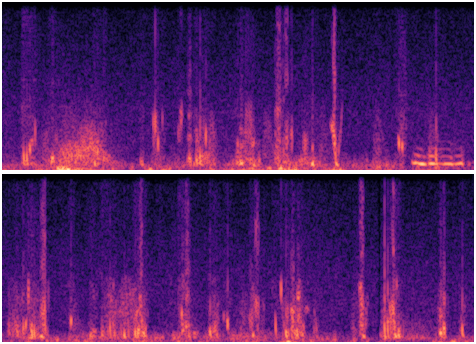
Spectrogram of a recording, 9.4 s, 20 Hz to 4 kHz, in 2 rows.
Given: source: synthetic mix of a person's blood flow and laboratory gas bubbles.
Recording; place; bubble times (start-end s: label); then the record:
Doppler ultrasound of blood flow; subclavian vein
0.21-0.39 s: bubbles
0.47-0.57 s: bubbles
0.93-1.07 s: bubbles
1.39-1.45 s: bubbles
1.50-1.66 s: bubbles
1.76-2.16 s: bubbles
2.34-2.61 s: bubbles
2.73-2.94 s: bubbles
3.02-3.17 s: bubbles
3.29-3.42 s: bubbles
3.94-4.07 s: bubbles
4.33-4.40 s: bubbles
4.79-5.22 s: bubbles
5.40-5.47 s: bubbles
5.60-6.21 s: bubbles
6.50-6.71 s: bubbles
6.79-6.92 s: bubbles
6.95-7.04 s: bubbles
7.20-7.37 s: bubbles
7.44-7.92 s: bubbles
8.29-8.40 s: bubbles
8.53-8.75 s: bubbles
9.09-9.21 s: bubbles
9.30-9.39 s: bubbles
From the record:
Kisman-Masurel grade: 242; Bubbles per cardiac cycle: several, 3 to 8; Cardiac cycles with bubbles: 100%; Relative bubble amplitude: moderate (0.250 to 0.450); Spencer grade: 3 (all of the cardiac periods contain showers or single bubble signals, but not dominating or overriding the cardiac motion signals); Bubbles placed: anywhere in the cardiac cycle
